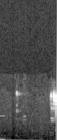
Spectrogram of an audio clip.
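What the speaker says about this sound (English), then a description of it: "just click on the delete on the keyboard" A single keyboard delete key pressed once, a faint short click near the end of an otherwise quiet moment.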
